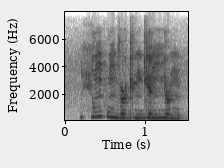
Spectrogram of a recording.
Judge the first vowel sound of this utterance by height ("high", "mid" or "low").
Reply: mid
